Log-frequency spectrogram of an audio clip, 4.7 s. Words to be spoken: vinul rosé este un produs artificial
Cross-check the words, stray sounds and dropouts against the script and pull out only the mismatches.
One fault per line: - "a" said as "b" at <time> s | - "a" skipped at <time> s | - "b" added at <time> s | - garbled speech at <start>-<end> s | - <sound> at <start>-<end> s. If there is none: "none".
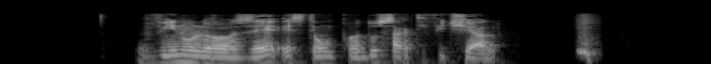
- whoosh at 3.8-4.0 s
